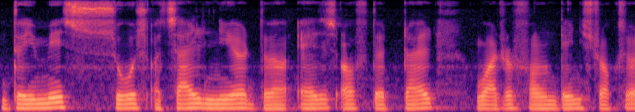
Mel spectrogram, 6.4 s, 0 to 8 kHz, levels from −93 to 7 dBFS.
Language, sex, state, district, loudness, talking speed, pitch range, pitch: English, male, Sikkim, Gangtok, -16 LUFS, 130 wpm, 105-120 Hz, 115 Hz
